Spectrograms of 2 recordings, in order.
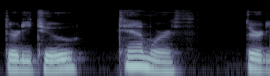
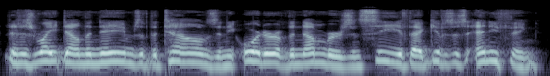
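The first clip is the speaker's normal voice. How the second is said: higher, louder voiced inspector, eager reasoning; Inspector French voice; 7 semitones higher, 6 dB louder than usual. The inspector explaining the cipher to Price and Shane, eager. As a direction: lay out the theory with rising energy.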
